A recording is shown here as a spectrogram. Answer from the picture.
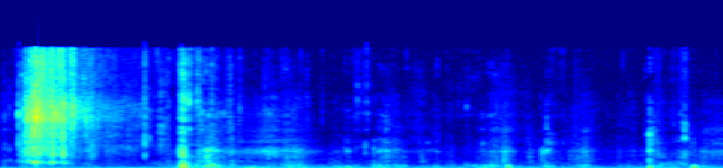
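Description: A bite into a flaky puff-pastry patty: a loud, crisp crunch right at the bite, a second sharp crunch about a second in, then crunchy chewing of the pastry.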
